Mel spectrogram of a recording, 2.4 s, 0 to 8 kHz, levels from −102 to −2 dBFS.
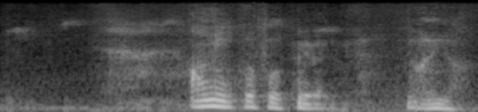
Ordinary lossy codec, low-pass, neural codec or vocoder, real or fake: AAC, 32 kbps; 7.2 kHz; codec, 16 kHz, 1 kbps, FunCodec, trained on LibriTTS, 50 frames a second; fake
